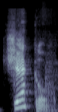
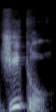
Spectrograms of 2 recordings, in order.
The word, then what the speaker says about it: Jekyll: Jekyll, because before this, the only other sound movie pronounced it the correct way that Robert Louis Stevenson wanted it to be pronounced, because it's supposed to be pronounced Jekyll. And the 1931 movie was the only one that got it right, but this was the first one to say Name Jekyll. to say Jekyll, not Jekyll.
